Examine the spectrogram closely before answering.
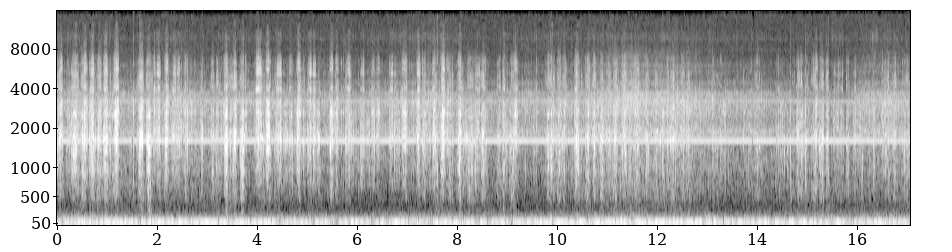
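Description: Airflow buffeting the onboard camera of a Radian Pro RC glider in flight: a loud, steady low rumble with fast rattling clicks and a thin, steady high whine.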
